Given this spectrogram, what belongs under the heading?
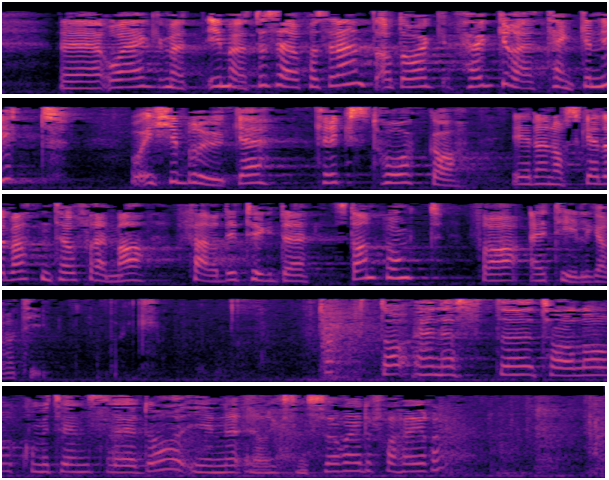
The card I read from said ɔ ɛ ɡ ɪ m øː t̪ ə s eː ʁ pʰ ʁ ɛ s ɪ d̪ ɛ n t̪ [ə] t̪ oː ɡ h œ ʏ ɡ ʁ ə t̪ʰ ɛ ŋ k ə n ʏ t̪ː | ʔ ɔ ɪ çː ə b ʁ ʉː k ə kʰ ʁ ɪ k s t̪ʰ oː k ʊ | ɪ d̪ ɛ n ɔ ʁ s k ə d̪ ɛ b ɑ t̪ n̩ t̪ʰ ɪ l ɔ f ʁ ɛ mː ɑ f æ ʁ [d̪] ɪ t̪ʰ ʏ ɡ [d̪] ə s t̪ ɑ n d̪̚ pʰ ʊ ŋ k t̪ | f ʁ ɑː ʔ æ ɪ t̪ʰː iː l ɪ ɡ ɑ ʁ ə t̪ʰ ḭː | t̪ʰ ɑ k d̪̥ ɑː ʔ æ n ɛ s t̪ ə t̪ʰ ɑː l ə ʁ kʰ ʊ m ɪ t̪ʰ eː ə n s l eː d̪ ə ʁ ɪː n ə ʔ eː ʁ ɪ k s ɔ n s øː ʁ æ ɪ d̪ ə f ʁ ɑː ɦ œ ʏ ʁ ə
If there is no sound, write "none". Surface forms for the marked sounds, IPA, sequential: ɑ, d̪, d̪

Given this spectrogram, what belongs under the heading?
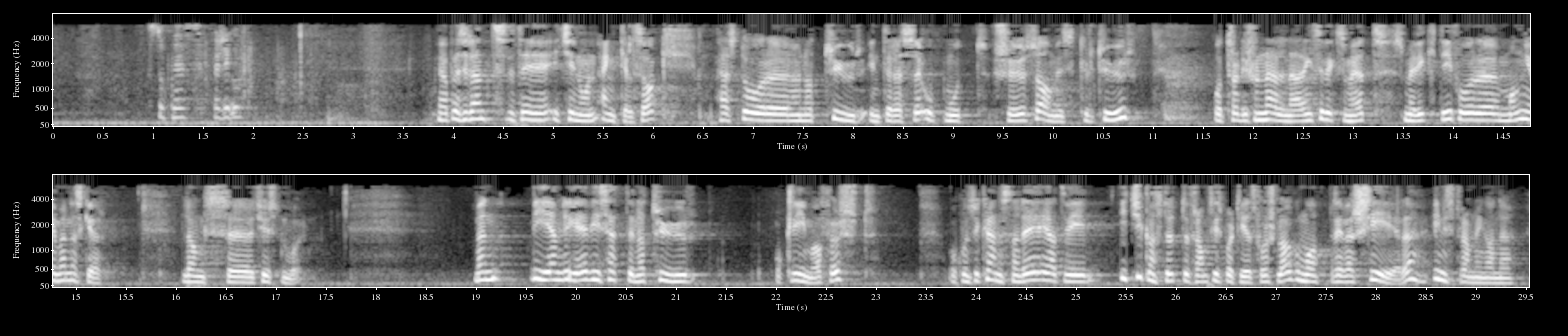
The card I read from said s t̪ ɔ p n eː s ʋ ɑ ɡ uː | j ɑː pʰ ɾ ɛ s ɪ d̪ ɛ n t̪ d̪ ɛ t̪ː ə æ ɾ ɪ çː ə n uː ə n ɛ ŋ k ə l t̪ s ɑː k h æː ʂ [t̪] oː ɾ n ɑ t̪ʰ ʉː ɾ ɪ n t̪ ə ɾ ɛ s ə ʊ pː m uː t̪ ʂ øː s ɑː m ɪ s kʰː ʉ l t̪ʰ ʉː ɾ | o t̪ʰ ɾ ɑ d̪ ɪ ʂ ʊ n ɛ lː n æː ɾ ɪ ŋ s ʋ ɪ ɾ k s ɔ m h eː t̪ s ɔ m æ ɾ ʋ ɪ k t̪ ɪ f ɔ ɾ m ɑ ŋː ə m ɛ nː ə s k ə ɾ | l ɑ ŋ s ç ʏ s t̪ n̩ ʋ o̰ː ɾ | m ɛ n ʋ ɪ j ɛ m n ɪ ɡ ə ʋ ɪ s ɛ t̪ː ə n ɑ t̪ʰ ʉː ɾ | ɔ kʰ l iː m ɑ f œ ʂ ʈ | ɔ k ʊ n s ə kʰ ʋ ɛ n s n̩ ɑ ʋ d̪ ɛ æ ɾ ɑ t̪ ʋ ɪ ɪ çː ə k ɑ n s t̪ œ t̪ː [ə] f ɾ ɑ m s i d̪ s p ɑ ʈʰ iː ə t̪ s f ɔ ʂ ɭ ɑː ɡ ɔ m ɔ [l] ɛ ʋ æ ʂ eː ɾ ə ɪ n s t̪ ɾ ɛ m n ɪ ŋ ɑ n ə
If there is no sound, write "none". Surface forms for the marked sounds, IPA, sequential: t̪, ə, ɾ

